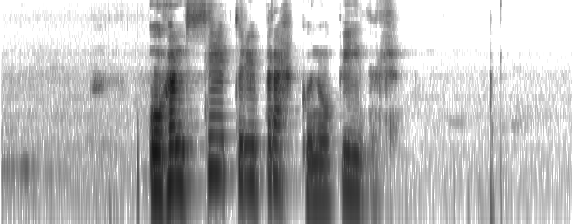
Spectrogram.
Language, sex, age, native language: Icelandic, female, 30-39, Icelandic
